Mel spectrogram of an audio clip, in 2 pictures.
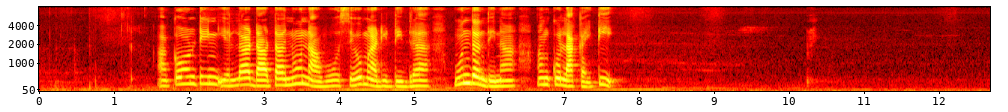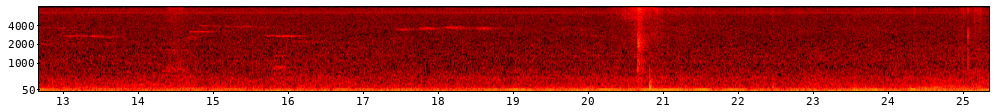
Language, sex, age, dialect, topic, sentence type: Kannada, female, 56-60, Dharwad Kannada, banking, statement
